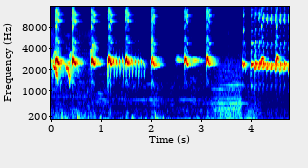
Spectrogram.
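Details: Sooty-headed bulbul singing actively: quick, chattering whistled notes in short groups, a brief pause, then a sustained rolling trill.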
